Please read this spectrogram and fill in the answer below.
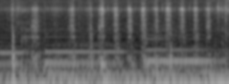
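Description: A large metal coin scraping the coating off a scratch-off lottery ticket in quick repeated strokes, over background music with held notes.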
